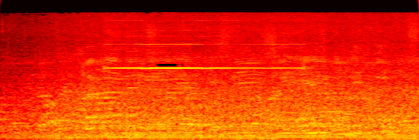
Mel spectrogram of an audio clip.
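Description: An electronic unit gives a long, steady high beep.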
